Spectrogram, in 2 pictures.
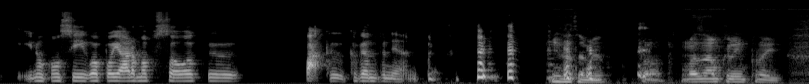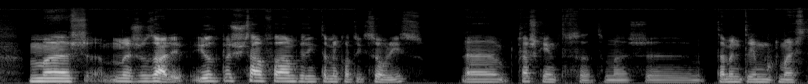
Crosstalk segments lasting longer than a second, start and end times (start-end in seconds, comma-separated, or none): none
